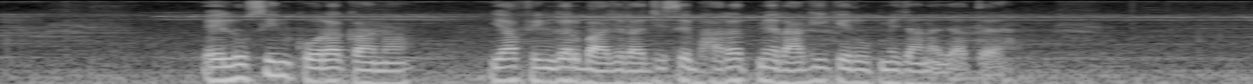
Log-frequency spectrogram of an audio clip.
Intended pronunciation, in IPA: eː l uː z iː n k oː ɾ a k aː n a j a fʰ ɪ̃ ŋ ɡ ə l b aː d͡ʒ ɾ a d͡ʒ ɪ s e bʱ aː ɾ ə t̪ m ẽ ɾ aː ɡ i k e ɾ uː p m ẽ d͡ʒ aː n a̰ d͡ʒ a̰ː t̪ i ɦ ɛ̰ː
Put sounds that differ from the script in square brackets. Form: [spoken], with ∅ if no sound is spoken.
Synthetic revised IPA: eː l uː [s] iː n k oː ɾ a k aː n a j a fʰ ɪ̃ ŋ ɡ ə [ɾ] b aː d͡ʒ ɾ a d͡ʒ ɪ s e bʱ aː ɾ ə t̪ m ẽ ɾ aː ɡ i k e ɾ uː p m ẽ d͡ʒ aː n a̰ d͡ʒ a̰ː t̪ [a] ɦ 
